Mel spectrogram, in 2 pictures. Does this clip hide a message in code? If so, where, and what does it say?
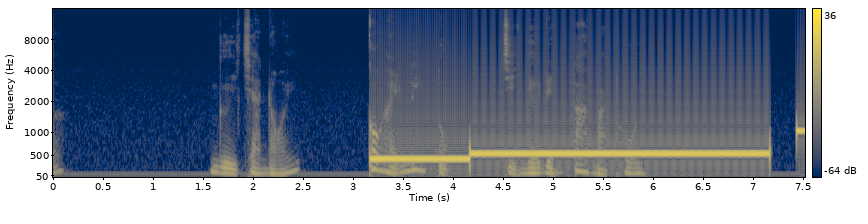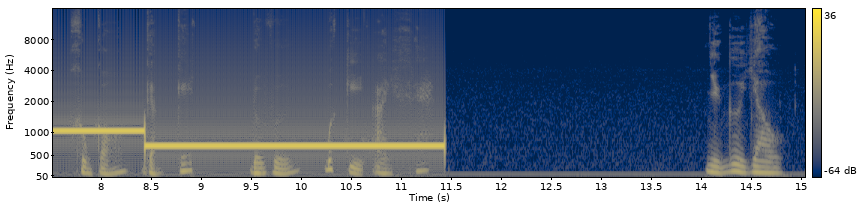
Yes: two-tone page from 3.2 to 11.4 s, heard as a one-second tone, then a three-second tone, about 420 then 540 Hz, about 1040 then 710 Hz, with speech in Vietnamese.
